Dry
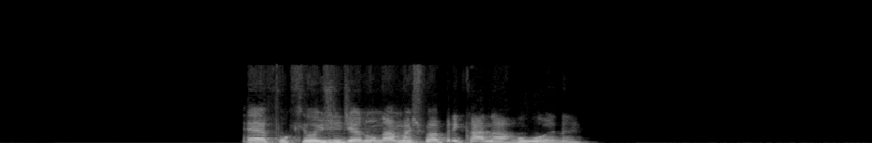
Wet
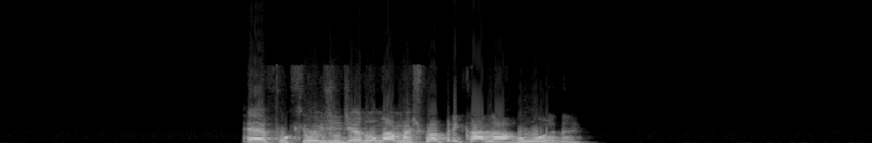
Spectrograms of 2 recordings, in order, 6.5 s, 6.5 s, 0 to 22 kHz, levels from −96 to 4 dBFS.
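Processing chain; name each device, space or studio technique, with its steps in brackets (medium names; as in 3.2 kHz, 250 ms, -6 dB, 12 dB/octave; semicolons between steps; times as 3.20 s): limiter into clipper (peak limiter -23 dBFS, peak gain reduction 7 dB; hard clipper -25 dBFS, distortion -24 dB); high-pass 76 Hz 6 dB/octave; high-order bell 1.3 kHz +13.5 dB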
